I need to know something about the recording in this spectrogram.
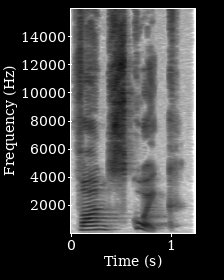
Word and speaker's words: Van Schaik: Van Schaik, an old New York name, is pronounced Van Scoik.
